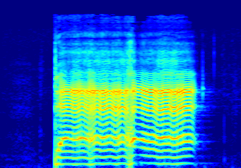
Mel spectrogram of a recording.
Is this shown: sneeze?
no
